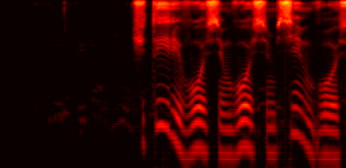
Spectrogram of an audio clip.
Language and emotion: Russian, neutral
